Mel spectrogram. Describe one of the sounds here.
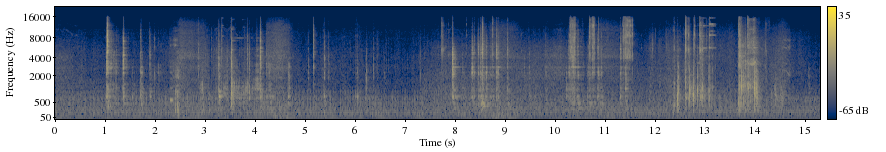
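A wrench clicks and taps against metal parts.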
